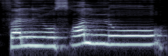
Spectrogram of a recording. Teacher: لم يصلوا فليصلوا، صاد کو موٹا ادا کریں گے، لام کے اوپر شدہ زور دیں گے، واو مد ہے، 1 دار میں کھینچیں گے۔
